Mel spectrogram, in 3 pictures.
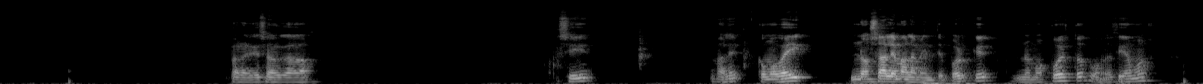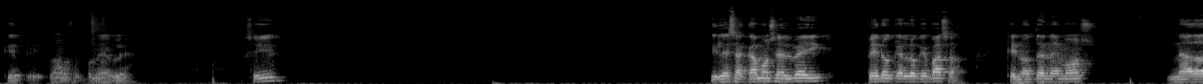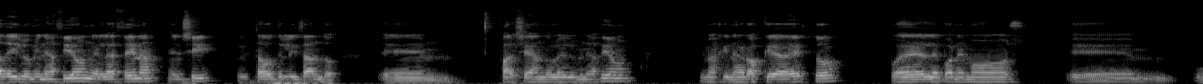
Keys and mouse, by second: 0.6-5.3 drag, 5.3-11.2 ctrl+middle drag, 11.2-18.0 drag, 13.0 Return, 18.0-22.5 middle drag, 22.5-25.3 drag, 25.3-36.0 middle drag.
